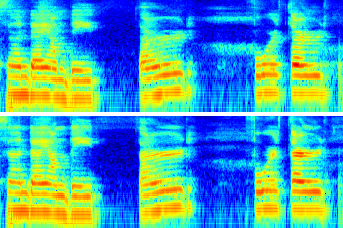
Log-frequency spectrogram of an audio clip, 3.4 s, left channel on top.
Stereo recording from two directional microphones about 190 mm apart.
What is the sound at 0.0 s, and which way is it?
Speech, 60° right (ahead or behind).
